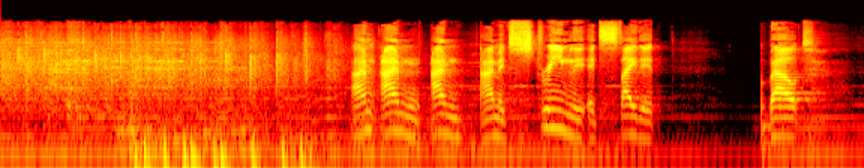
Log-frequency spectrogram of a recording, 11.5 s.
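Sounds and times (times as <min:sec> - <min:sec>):
audience clapping hands: 0:00.0 - 0:05.4
speech: 0:04.7 - 0:08.8, 0:10.2 - 0:11.0.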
